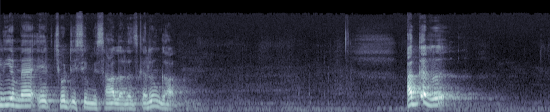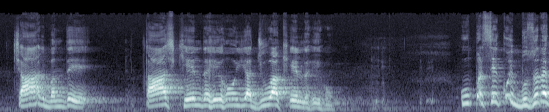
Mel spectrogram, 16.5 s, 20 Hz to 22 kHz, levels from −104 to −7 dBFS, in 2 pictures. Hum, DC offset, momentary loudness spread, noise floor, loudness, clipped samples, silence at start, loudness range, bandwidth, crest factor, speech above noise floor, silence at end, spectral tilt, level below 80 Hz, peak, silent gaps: none; under 0.1%; 15 LU; -61 dBFS; -24 LUFS; under 0.1%; 0 s; 13 LU; 14.5 kHz; 22 dB; 38 dB; 0 s; -5.5 dB/octave; -62 dBFS; -2 dBFS; none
